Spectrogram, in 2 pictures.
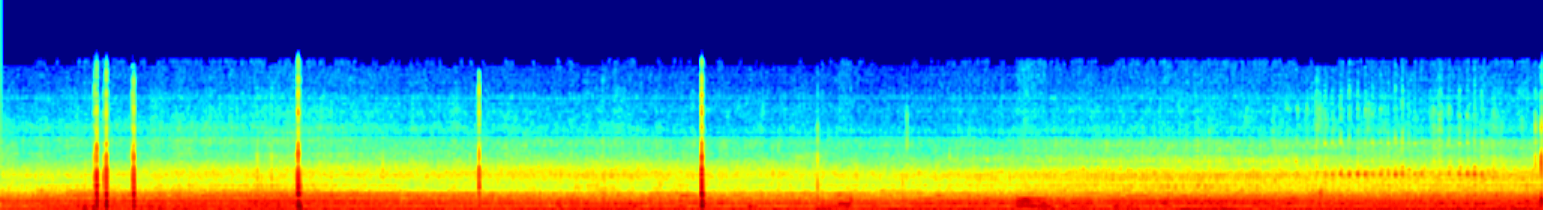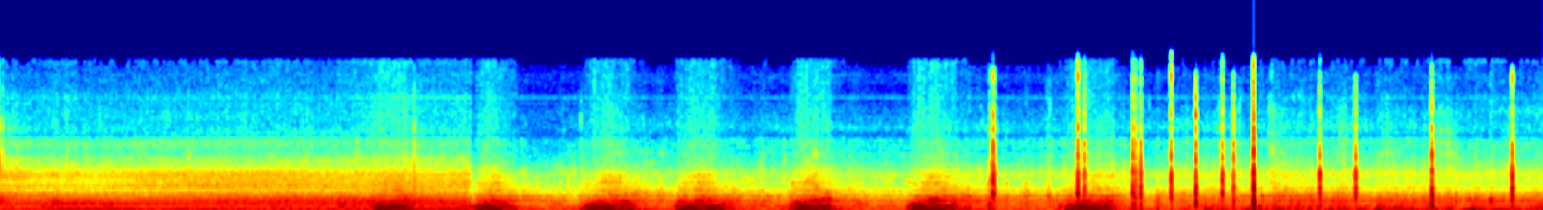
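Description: A vehicle engine idling steadily under a murmur of people's voices, with scattered clicks. About two-thirds of the way through comes a run of about eight loud bursts, roughly one every three-quarters of a second, lasting some six seconds.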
